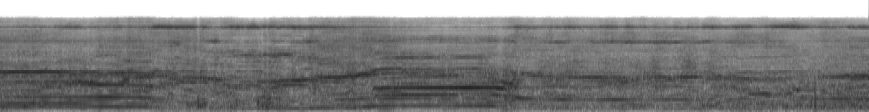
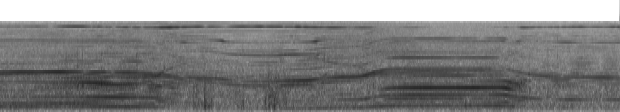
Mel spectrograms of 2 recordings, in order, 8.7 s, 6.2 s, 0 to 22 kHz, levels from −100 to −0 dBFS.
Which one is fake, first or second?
first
